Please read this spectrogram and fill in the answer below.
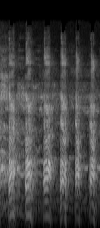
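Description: A person laughing, a quick run of short 'ha' bursts, about three or four a second.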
